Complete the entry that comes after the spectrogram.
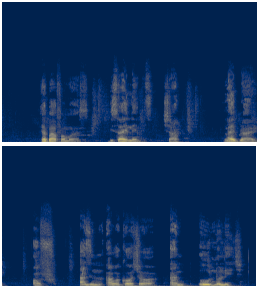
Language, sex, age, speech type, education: Nigerian Pidgin, female, 15-29, spontaneous, tertiary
